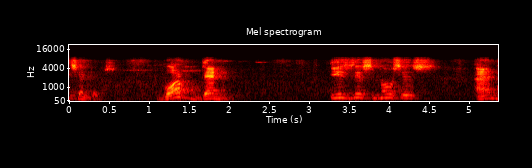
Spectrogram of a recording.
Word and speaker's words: gnosis: English for the noses also you don't pronounce the G now you compare that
